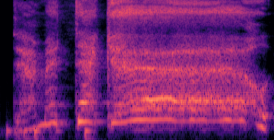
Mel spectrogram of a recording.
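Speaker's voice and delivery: high, drawn-out acted yell; imitated enraged high shout; furious scream. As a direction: scream the rival's name, stretching it out. Acting out Bakugo's angry scream.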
